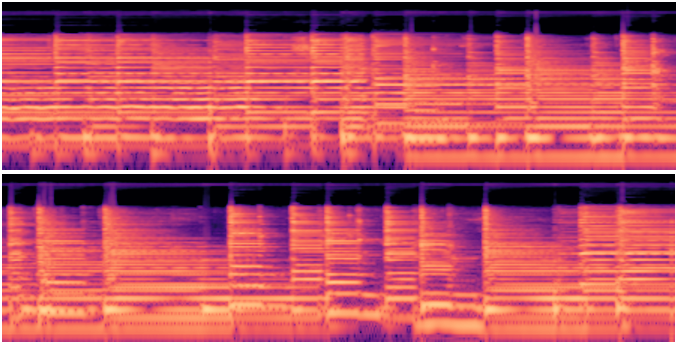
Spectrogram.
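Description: Acoustic guitar strummed, with chords struck one after another in an instrumental passage of a song and no voice over it.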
